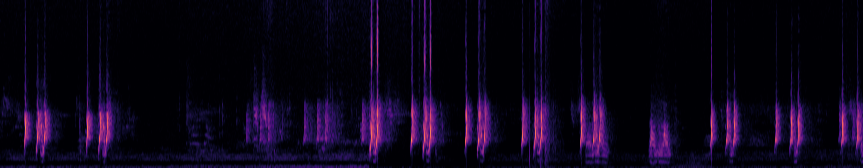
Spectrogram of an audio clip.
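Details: Female common quail giving sharp chirped notes, mostly in pairs, scattered over several seconds, with a soft hum and some fainter calls between them.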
